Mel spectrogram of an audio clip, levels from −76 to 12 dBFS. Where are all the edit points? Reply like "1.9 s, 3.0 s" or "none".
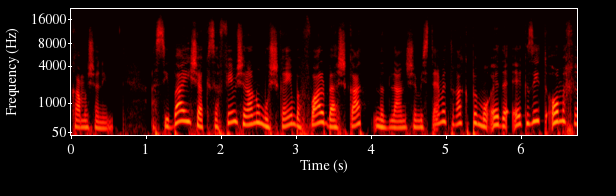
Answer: none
